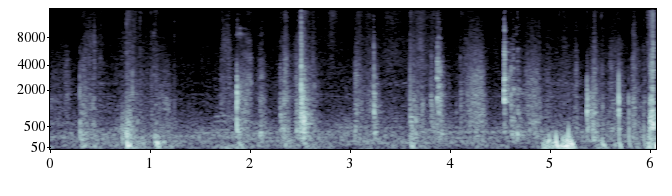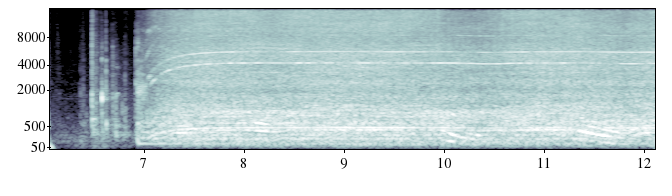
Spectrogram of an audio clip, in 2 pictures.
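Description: A few faint clicks and knocks. About seven seconds in, an upright bagless vacuum cleaner switches on: its motor spins up quickly to a steady high whine and keeps running loudly.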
